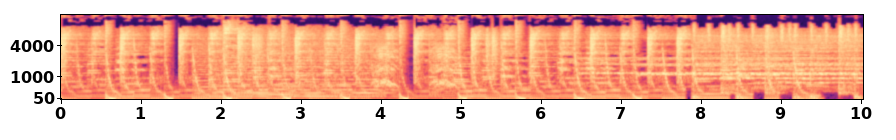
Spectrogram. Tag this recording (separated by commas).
Music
